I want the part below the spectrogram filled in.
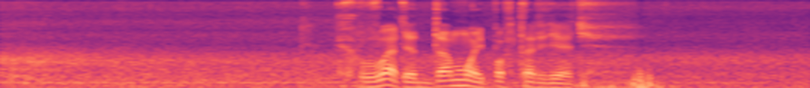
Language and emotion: Russian, angry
